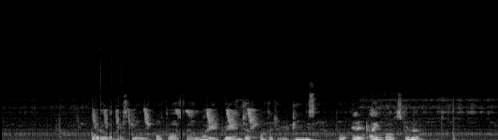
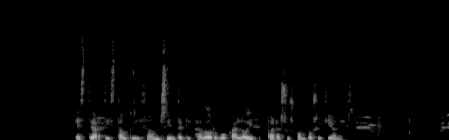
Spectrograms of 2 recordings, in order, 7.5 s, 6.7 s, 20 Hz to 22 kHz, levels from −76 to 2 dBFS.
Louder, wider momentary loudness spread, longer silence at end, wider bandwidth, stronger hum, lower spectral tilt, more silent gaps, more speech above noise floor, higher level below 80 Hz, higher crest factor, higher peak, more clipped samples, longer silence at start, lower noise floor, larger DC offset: first, -26 LUFS vs -30 LUFS; first, 20 LU vs 15 LU; first, 0.35 s vs 0 s; second, 7.6 kHz vs 15.5 kHz; neither; first, -7 dB/octave vs -5.5 dB/octave; neither; second, 27 dB vs 59 dB; first, -60 dBFS vs -74 dBFS; about the same, 18 dB vs 18 dB; first, -8 dBFS vs -14 dBFS; neither; second, 0.9 s vs 1.15 s; second, -52 dBFS vs -89 dBFS; neither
